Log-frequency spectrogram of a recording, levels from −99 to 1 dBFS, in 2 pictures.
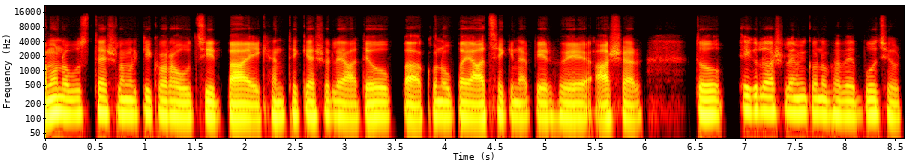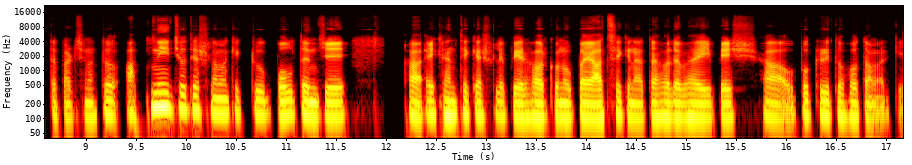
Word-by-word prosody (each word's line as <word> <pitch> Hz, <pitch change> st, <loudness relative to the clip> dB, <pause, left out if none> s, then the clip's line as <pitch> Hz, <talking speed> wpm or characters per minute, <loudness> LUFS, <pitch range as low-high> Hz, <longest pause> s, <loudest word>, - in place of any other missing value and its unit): এমন 130 Hz, +4 st, +7 dB
অবস্থায় 130 Hz, +2 st, -1 dB
আসলে 130 Hz, 0 st, -3 dB
আমার 125 Hz, -1 st, 0 dB
কি 130 Hz, -, +1 dB
করা 120 Hz, -1 st, +2 dB
উচিত? 110 Hz, 0 st, 0 dB
বা 100 Hz, -, +8 dB, 0.2 s
এখান 110 Hz, +3 st, -2 dB
থেকে 120 Hz, 0 st, -3 dB
আসলে 115 Hz, 0 st, -3 dB
আদৌ 105 Hz, +2 st, 0 dB, 0.3 s
আ -, -, +4 dB, 0.2 s
কোনো 115 Hz, -1 st, 0 dB
উপায় 110 Hz, -1 st, +1 dB
আছে 110 Hz, -, -6 dB
কিনা, 110 Hz, -2 st, -2 dB
বের 105 Hz, -1 st, -1 dB
হয়ে 105 Hz, -2 st, +1 dB, 0.3 s
আসার? 100 Hz, -2 st, -1 dB, 0.6 s
তো 130 Hz, -, +4 dB, 0.4 s
এগুলো 145 Hz, 0 st, +1 dB
আসলে 140 Hz, +1 st, -4 dB
আমি 135 Hz, -, +2 dB
কোনোভাবে 125 Hz, -2 st, 0 dB
বুঝে 125 Hz, -1 st, 0 dB
উঠতে 105 Hz, 0 st, -9 dB
পারছি 100 Hz, 0 st, -9 dB
না। 105 Hz, -, -3 dB
তো -, -, 0 dB, 0.3 s
আপনি 175 Hz, 0 st, +5 dB, 0.2 s
যদি 160 Hz, -1 st, -1 dB
আসলে 140 Hz, -, -7 dB
আমাকে 130 Hz, 0 st, -1 dB
একটু 130 Hz, -, -7 dB, 0.2 s
বলতেন 120 Hz, 0 st, +2 dB
যে, 110 Hz, -, +6 dB, 0.8 s
আ -, -, +6 dB, 0.2 s
এখান 120 Hz, 0 st, +1 dB
থেকে 120 Hz, -1 st, -3 dB
আসলে 115 Hz, 0 st, -7 dB
বের 110 Hz, -2 st, +3 dB
হওয়ার 105 Hz, -1 st, +2 dB
কোনো 110 Hz, -2 st, 0 dB
উপায় 105 Hz, -2 st, +4 dB
আছে 110 Hz, -, -6 dB
কিনা? 105 Hz, -3 st, -1 dB
তাহলে 110 Hz, 0 st, 0 dB
ভাই 105 Hz, -1 st, +2 dB, 0.2 s
বেশ 105 Hz, +1 st, +2 dB, 0.3 s
আ -, -, +1 dB, 0.2 s
উপকৃত 120 Hz, -1 st, -3 dB
হতাম 110 Hz, -1 st, -3 dB
আরকি। -, -, -15 dB
115 Hz, 190 wpm, -24 LUFS, 110-125 Hz, 0.8 s, বা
